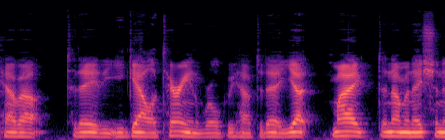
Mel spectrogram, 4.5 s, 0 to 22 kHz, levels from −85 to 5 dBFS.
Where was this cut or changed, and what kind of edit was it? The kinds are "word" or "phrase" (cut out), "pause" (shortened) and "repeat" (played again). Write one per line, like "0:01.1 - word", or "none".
0:03.2 - pause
